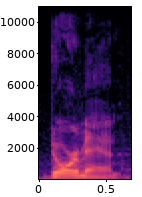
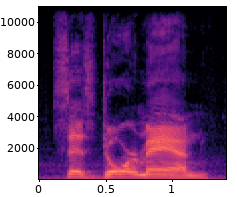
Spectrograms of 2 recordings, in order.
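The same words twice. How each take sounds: First: Said in the usual way. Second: "doorman" stretched slowly; drawn-out doorman. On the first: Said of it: "quick repeat". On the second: Shown as a demonstration. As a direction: say "doorman" slow and deliberate. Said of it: "deliberate slow emphasis".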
